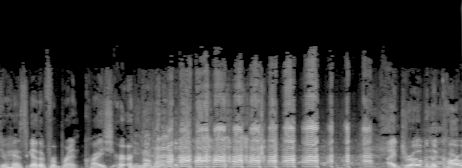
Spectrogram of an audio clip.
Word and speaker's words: Kreischer: She comes up to me afterwards before the show, and she's like, Kreischer. Kreischer. Am I saying that right? Kreischer. I said, yeah.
